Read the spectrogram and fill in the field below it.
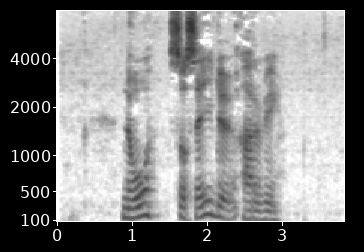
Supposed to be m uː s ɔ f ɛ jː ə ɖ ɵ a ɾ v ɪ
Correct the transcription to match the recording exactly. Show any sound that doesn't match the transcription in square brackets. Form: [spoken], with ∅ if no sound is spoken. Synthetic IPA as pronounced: [n] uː s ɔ [s] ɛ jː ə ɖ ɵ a ɾ v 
